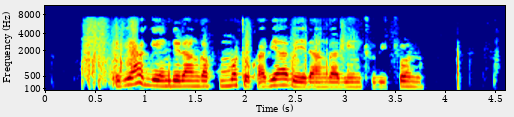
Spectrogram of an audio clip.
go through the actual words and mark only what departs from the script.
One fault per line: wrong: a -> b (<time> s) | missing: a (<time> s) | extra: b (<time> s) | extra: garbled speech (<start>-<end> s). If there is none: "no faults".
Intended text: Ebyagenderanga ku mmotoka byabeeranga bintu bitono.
no faults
